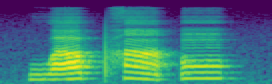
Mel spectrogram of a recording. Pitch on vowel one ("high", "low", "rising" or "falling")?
rising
